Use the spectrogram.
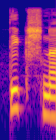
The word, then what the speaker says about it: তীক্ষ্ণা: খাডা গেনা খাডাগেনা তিষ্ণা ক যোগ মূর্ধন্য স তীষ্ণা এভাবে তীক্ষ্ণা এভাবে উচ্চারণটা হবে আর কি ন হব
